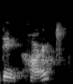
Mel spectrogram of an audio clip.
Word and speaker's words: Descartes: name of the actual scientist and philosopher is pronounced Descartes and because of um it becoming latinized and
